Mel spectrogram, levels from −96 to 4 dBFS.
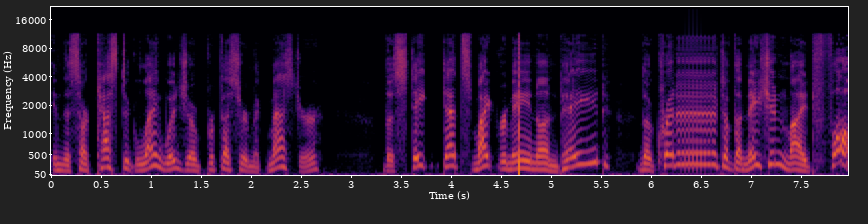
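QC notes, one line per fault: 4.66 s, invalid numbers at full scale: a single sharp bang, as a roughly 1.3 ms block of invalid values was pinned to full-scale output.
6.27–6.61 s, system hang loop: a machine-gun stutter at 23.4 Hz as a 42.67 ms piece repeats eight times, fitting a 2048-sample buffer replayed while the system froze.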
